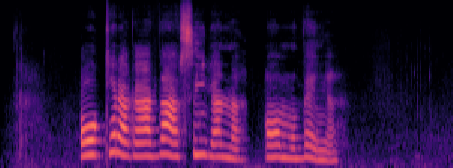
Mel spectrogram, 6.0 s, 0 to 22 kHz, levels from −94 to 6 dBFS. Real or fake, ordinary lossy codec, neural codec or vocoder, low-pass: fake; none; codec, 44.1 kHz, 3.4 kbps, Pupu-Codec; none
